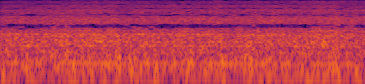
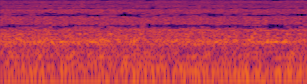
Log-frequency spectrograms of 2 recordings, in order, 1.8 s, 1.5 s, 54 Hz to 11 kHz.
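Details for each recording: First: Carbureted points-ignition car after the dwell was cut from 40 to 30 (spec 26–33) and the idle lowered; the idle wanders up and down and won't settle, still stalling. Owner unsure whether the cause is the carburetor or the points. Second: Carbureted car back running after a year, with the starter rebuilt and the carb sorted; while warming it holds a steady idle at a reasonable speed with a smooth low burble and no knocks or misses. Mixture tuning and the choke cam still need attention.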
